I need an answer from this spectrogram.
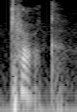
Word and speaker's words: talk: sheal it wheel Veil sometimes L can be silent so you have to be careful the first five words listed below are very common so let's take the time to make sure that you're pronouncing them correctly listen and repeat after me talk walk could should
